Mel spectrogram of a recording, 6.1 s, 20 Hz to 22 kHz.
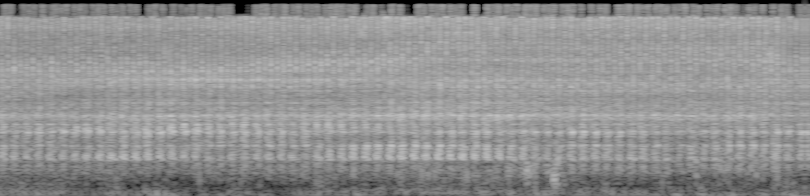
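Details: Suzuki Jimny JB64 at idle: a fast, regular whirring pulse near three beats a second rides over the engine; faulty alternator, later replaced under warranty with a new one.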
